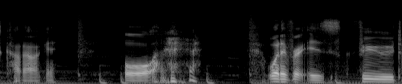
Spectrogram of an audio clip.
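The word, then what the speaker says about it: 唐揚げ: By the way, it's karaage.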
